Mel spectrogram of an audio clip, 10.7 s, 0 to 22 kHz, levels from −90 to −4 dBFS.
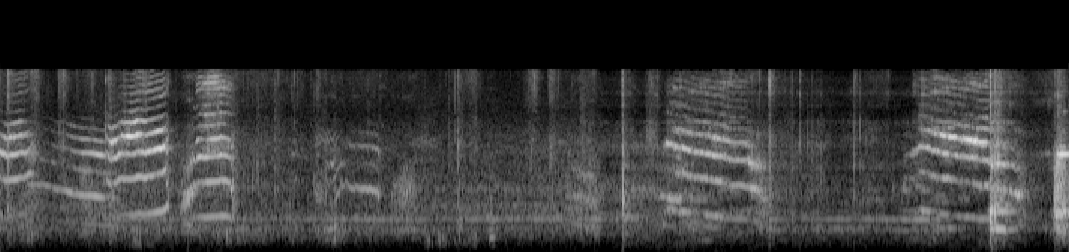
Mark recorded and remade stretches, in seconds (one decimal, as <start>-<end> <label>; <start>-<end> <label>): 0.0-6.0 recorded; 6.0-10.7 remade

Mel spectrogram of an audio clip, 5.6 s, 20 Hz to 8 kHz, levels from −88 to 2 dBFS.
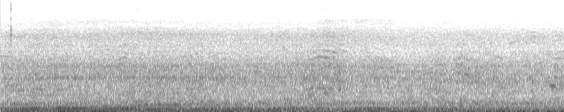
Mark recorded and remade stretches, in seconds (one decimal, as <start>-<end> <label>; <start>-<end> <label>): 0.0-3.7 recorded; 3.7-4.5 remade; 4.5-5.6 recorded

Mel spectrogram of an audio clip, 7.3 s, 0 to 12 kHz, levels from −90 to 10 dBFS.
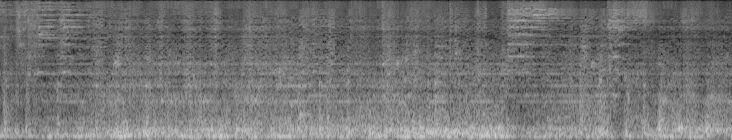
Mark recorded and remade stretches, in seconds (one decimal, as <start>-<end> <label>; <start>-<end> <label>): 0.0-0.4 remade; 0.4-1.1 recorded; 1.1-2.9 remade; 2.9-3.5 recorded; 3.5-4.3 remade; 4.3-6.2 recorded; 6.2-7.3 remade

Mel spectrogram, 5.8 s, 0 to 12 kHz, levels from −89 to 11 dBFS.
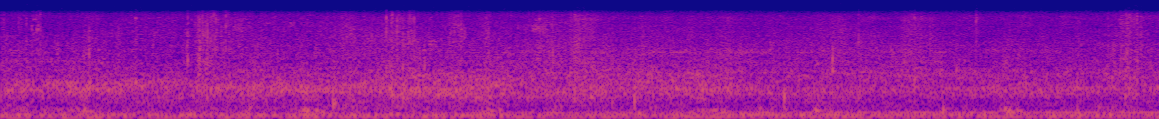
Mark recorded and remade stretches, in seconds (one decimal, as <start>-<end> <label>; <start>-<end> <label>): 0.0-2.8 recorded; 2.8-5.8 remade

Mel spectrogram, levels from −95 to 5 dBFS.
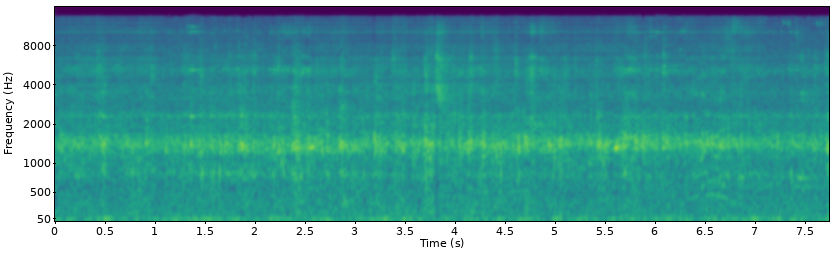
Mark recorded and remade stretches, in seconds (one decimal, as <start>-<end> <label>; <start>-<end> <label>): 0.0-1.1 remade; 1.1-2.2 recorded; 2.2-5.8 remade; 5.8-6.3 recorded; 6.3-7.1 remade; 7.1-7.7 recorded

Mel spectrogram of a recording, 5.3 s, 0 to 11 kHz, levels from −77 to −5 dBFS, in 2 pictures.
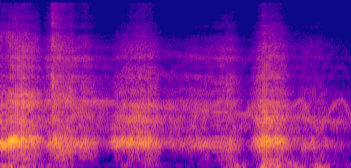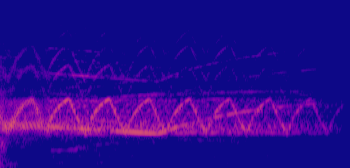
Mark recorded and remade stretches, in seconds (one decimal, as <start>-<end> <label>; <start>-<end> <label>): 0.0-3.0 remade; 3.0-5.3 recorded

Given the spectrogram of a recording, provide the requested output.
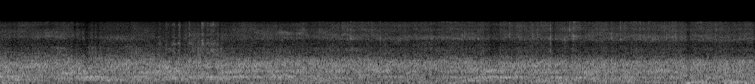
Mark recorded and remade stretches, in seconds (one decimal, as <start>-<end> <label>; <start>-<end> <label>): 0.0-7.6 remade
